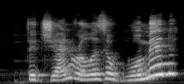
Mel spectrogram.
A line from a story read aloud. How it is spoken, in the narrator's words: yelled the soldiers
